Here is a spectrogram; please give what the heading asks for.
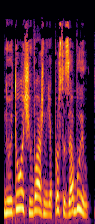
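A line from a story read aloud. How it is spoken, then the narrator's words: Shouted out. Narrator (Russian): выкрикнул Гошка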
